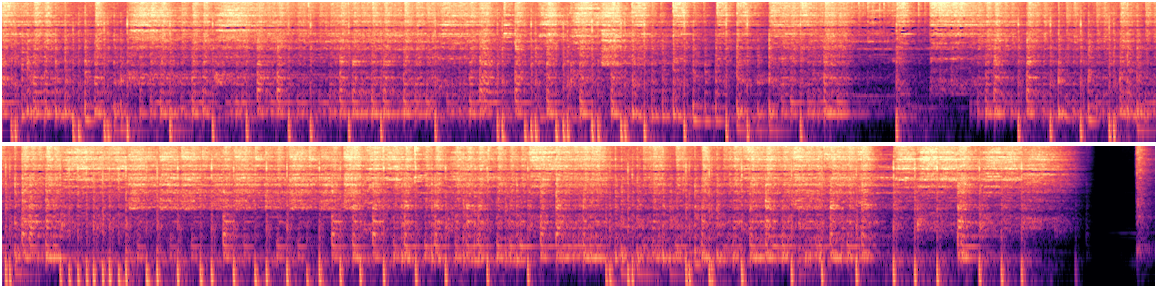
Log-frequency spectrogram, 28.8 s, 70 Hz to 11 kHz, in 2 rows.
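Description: Acoustic drum kit played solo at 150 bpm: fast triplet figures across snare, toms and bass drum, with crash, ride bell and china cymbal hits. It eases off briefly about eleven seconds in and stops near the end.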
